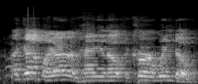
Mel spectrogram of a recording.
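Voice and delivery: normal talking voice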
